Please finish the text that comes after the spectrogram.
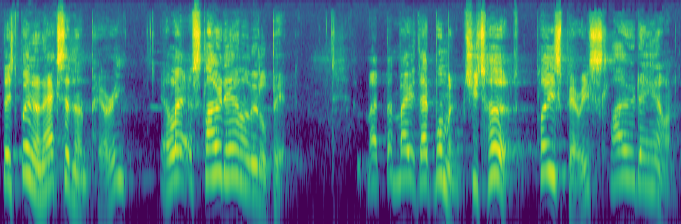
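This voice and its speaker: A man playing an excitable, pleading press photographer in a comic radio play, stammering and repeating himself with urgency. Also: extremely high pitch, moderate pace, full character voice. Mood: pleading, urgent. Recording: reverberant hall.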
